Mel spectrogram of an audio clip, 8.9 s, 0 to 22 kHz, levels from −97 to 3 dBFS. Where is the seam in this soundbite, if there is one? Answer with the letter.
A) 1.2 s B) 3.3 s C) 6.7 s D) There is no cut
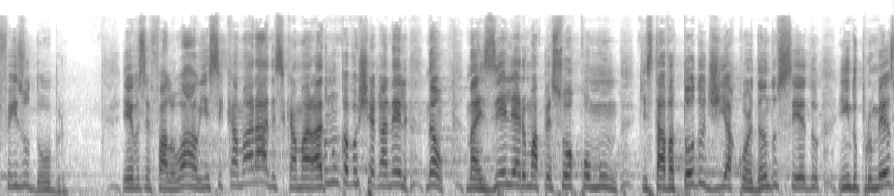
B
